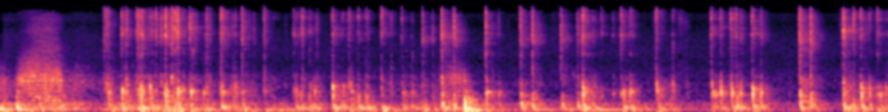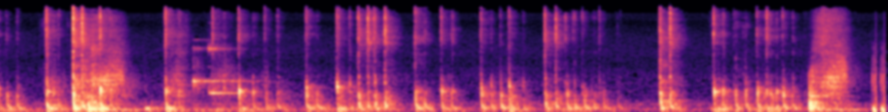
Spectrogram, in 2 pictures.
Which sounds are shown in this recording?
keyboard typing, phone ringing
